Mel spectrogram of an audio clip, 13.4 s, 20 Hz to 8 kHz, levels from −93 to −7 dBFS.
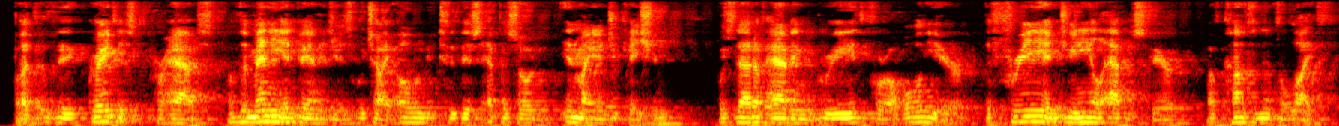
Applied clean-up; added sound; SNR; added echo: none; none; none; reverberation time 0.9 s.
